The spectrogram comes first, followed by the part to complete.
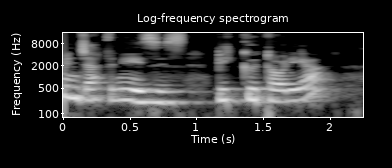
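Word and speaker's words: ビクトリア: name in japanese is bikutoria that's how you pronounce it in japanese so my friends at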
